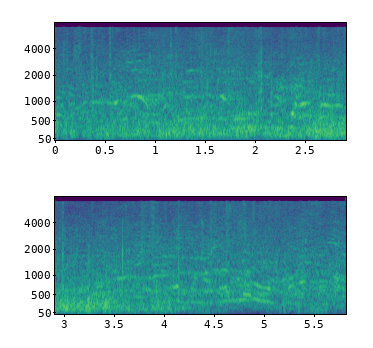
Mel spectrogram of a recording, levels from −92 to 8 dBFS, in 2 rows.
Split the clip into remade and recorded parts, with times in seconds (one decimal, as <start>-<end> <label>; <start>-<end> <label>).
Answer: 0.0-1.0 recorded; 1.0-3.7 remade; 3.7-4.7 recorded; 4.7-5.3 remade; 5.3-5.8 recorded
